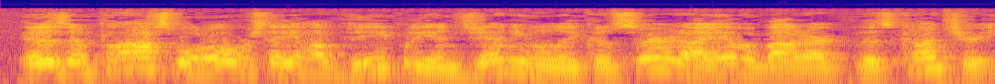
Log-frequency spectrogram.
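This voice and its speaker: Amid noticeable background noise and audible room echo, a man with an American accent races at a very fast pace, his high pitch swinging very widely. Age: 60s. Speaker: political commentator. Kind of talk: political rant. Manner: animated.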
